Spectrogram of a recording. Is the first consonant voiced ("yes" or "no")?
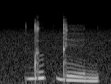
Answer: yes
